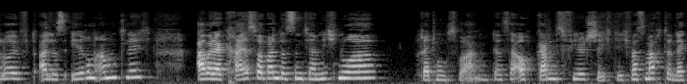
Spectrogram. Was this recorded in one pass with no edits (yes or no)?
yes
